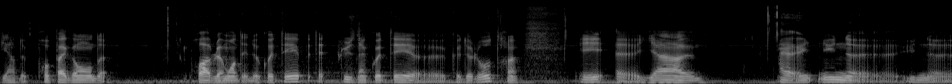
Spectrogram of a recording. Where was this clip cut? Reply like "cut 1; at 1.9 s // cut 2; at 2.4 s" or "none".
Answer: none

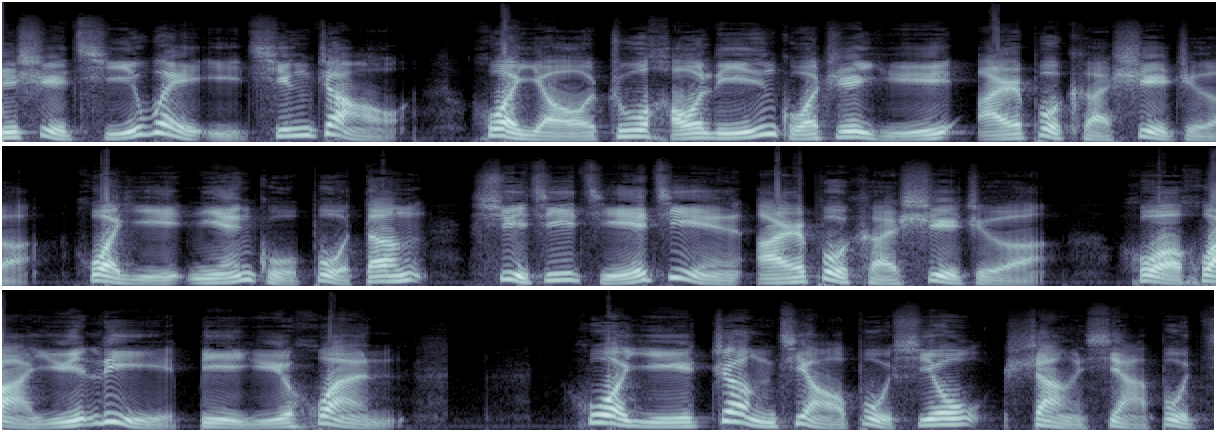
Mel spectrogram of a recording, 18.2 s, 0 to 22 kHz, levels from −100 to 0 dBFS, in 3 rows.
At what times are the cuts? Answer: cut 1; at 2.2 s // cut 2; at 6.4 s // cut 3; at 14.8 s

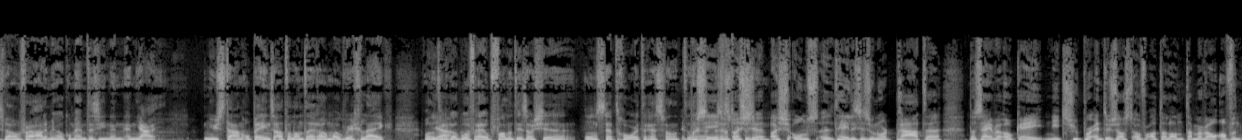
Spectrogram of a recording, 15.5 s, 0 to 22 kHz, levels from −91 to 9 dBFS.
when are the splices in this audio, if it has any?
none

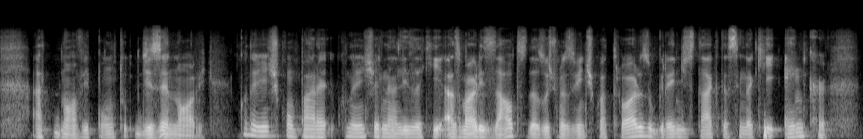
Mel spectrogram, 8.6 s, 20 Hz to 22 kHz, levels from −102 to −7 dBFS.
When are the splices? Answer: none

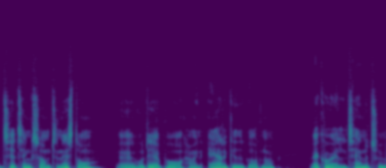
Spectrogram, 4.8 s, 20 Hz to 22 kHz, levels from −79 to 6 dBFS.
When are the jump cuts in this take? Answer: cut 1; at 2.3 s

